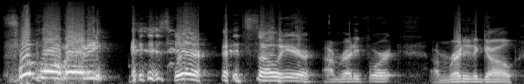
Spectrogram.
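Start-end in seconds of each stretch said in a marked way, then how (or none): 0.0-3.2 much higher, louder joyful yell; excited shout. Real, not acted. Telling Jimbo football is back, excited shout. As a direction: burst out with joy.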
